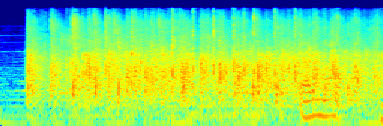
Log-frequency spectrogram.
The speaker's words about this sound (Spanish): Gracias a estos aplausos tan merecidos.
